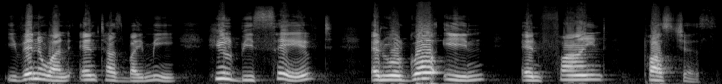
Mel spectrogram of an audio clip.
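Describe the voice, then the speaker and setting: A middle-aged woman from Kenya with a deep voice, preaching as a guest speaker, humble and given to laughing, growing loud and emphatic as she reads scripture. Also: slow. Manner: grows loud and emphatic when reading scripture. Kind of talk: sermon.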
